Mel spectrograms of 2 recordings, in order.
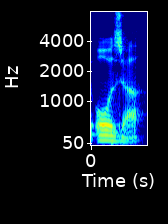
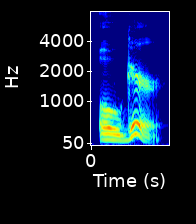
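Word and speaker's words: Ohger: series right like uh the most recent one is called King oja right but the way that you spell it out in English is with um is with a g-e-r right so you you would you would typically think you would lean into calling it ogre right but no it's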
